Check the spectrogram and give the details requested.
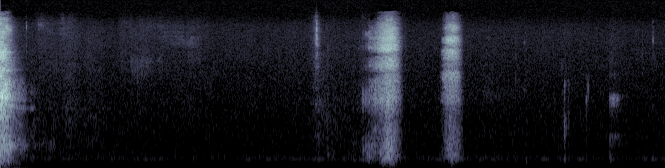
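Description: A few short, sharp sneezes separated by quiet, the last two close together; brief sneezing bursts in a quiet room.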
